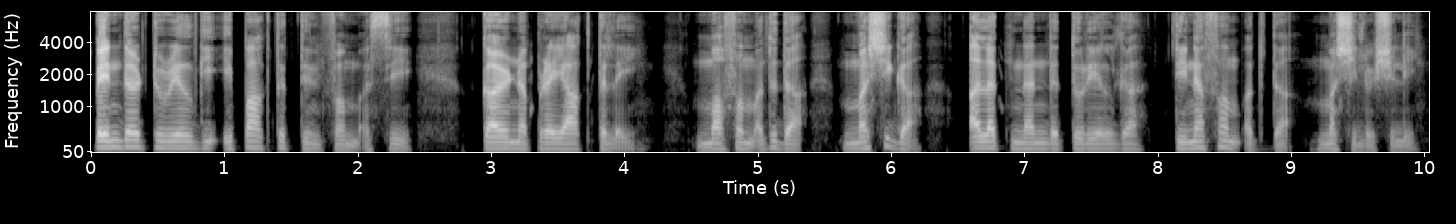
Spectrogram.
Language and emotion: Manipuri, neutral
